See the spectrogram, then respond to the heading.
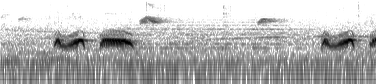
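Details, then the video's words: Cooing of a spotted dove meant to trigger caged birds to coo: two low two-note phrases, a wavering short coo then a drawn-out one, with faint thin chirps from other birds between them. "Cu Gáy Thúc Chay Bổi Nghe Gáy Liền.... . Tiếng Cu Đất Gáy , Cu Cườm Gáy Kích Bổi"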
